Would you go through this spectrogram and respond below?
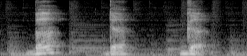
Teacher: Here the consonants are pronounced followed with the schwa /ə/ sound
